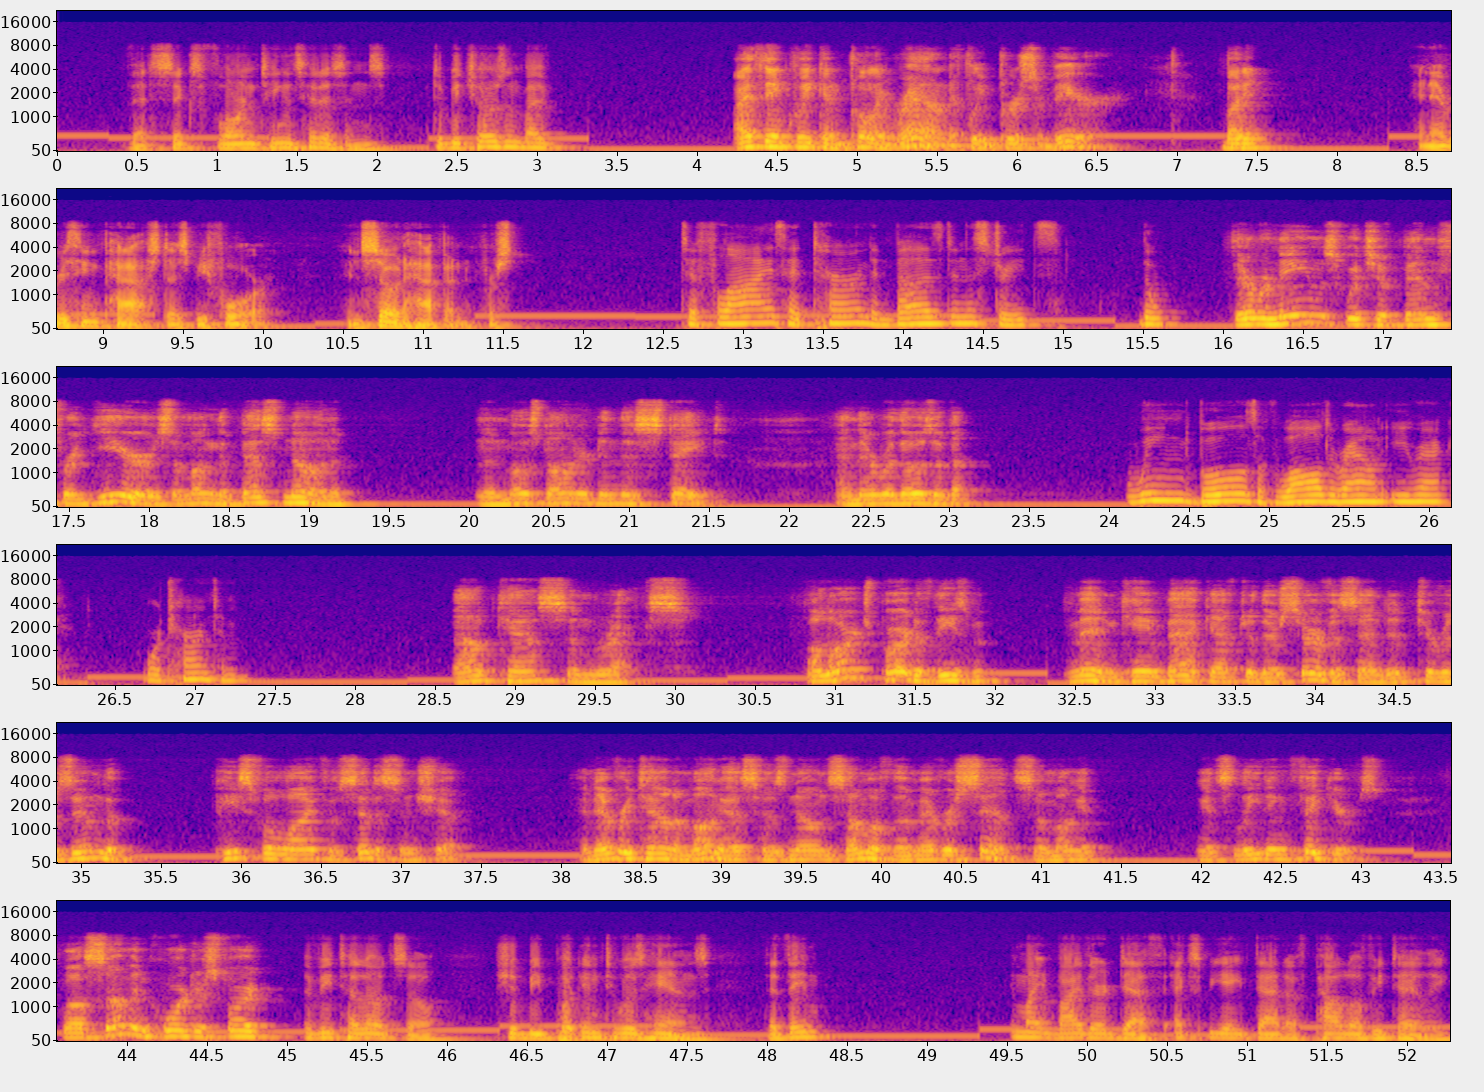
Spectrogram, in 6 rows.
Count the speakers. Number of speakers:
5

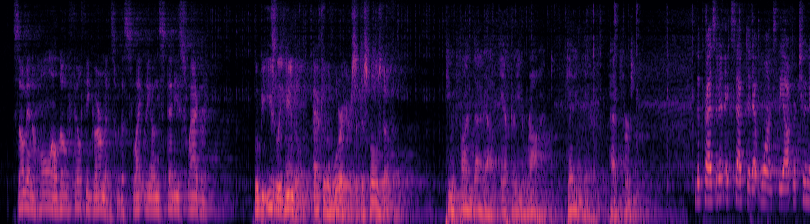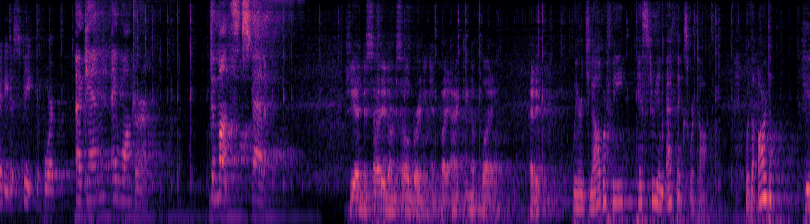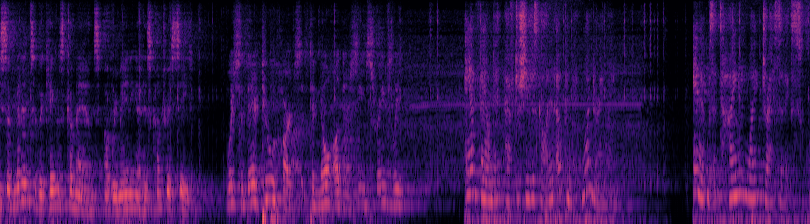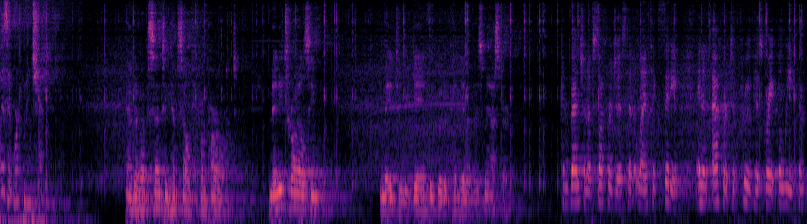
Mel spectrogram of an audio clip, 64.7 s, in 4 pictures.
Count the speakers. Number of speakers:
10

